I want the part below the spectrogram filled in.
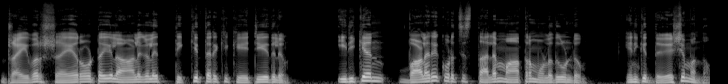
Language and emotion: Malayalam, angry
